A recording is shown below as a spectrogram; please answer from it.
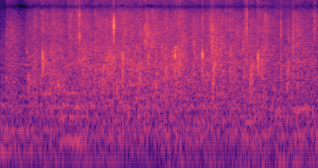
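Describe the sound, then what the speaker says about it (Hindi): A seated crowd at a strike rally applauds a union leader's speech, dense steady clapping that fills the whole stretch, moderately loud, with faint voices mixed in underneath. "मैं चाहूँ कि कैलाश चौहान जी के लिए भी ताली चाहिए"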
